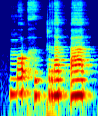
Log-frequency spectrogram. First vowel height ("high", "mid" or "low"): mid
